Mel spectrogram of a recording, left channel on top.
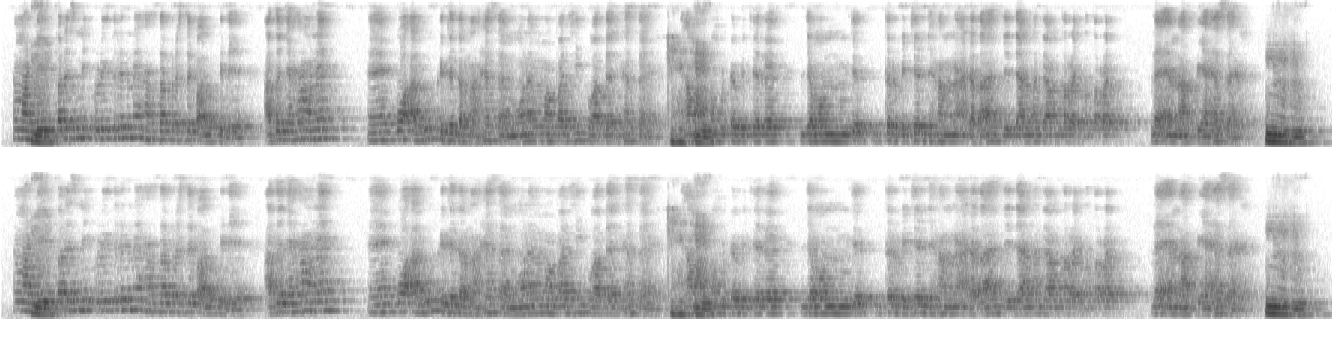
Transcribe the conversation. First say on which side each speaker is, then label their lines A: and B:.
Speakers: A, on the left; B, on the left.
A: ᱢᱟᱱᱰᱤ
B: ᱦᱩᱸ
A: ᱯᱟᱹᱨᱤᱥ ᱨᱤᱱᱤᱡ ᱠᱩᱲᱤ ᱜᱤᱫᱽᱨᱟᱹ ᱠᱟᱱᱟᱭ ᱦᱟᱸᱥᱫᱟ ᱯᱟᱹᱨᱤᱥ ᱛᱮᱠᱚ ᱟᱹᱜᱩ ᱠᱮᱫᱮᱭᱟ ᱟᱫᱚ ᱡᱟᱦᱟᱸ ᱚᱱᱮ ᱦᱮᱸ ᱠᱚ ᱟᱹᱜᱩ ᱠᱮᱫᱮ ᱫᱚ ᱦᱟᱸᱜ ᱦᱮᱸᱥᱮ ᱢᱚᱬᱮ ᱢᱟ-ᱯᱟᱹᱡᱷᱤ ᱠᱚ ᱟᱛᱮᱜ ᱦᱮᱸᱥᱮ
B: ᱦᱮᱸ
A: ᱡᱟᱦᱟᱸᱢᱟᱛᱠᱚᱢ
B: ᱦᱮᱸ
A: ᱵᱩᱴᱟᱹ ᱵᱤᱪᱟᱹᱨ ᱨᱮ ᱡᱮᱢᱚᱱ ᱢᱩᱪᱟᱹᱫ ᱩᱛᱟᱹᱨ ᱵᱤᱪᱟᱹᱨ ᱡᱟᱦᱟᱸ ᱢᱮᱱᱟᱜ ᱠᱟᱫᱟ ᱡᱮ ᱡᱟᱝ ᱦᱚᱸ ᱡᱟᱝ ᱛᱚᱨᱚᱡ ᱦᱚᱸ ᱛᱚᱨᱚᱡ ᱞᱮ ᱮᱢᱟᱜ ᱯᱮᱭᱟ ᱦᱮᱸᱥᱮ᱾
B: ᱦᱩᱸ ᱦᱩᱸ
